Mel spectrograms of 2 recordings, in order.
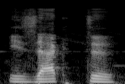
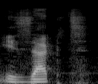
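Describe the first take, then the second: First: A vowel sound follows the final t. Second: The final t is pure, without vowel. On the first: The speaker calls it wrong. "porque eu não falo exact" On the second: The speaker calls it right. "mas sim exact"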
